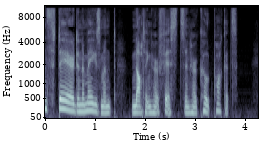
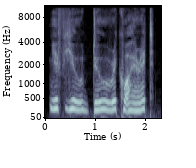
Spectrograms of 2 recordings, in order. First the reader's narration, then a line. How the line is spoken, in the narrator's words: Arian managed shakily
